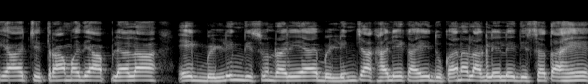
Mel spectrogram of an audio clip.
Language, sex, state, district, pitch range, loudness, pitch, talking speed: Marathi, male, Maharashtra, Sindhudurg, 180-190 Hz, -16 LUFS, 185 Hz, 175 wpm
